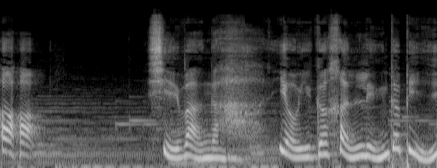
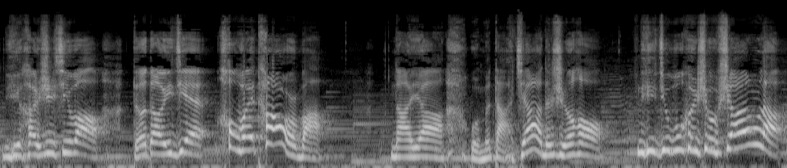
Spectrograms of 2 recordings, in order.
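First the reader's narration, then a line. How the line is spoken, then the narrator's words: Loud, laughing. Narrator (Chinese): 笑着大声说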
